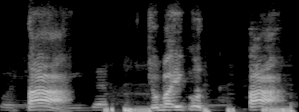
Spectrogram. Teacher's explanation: posisinya lidah ta itu menyentuh pangkal gigi atas, bukan ujung gigi, pangkalnya gigi. Beda itu pangkal gigi, beda ujung gigi.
